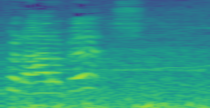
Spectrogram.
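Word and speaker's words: Berarovic: I am Padavich. That is spelled C A T H R Y N. And I'm Serbian, so my last name sounds like a sneeze, but it's spelled B E R A R O V I C.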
